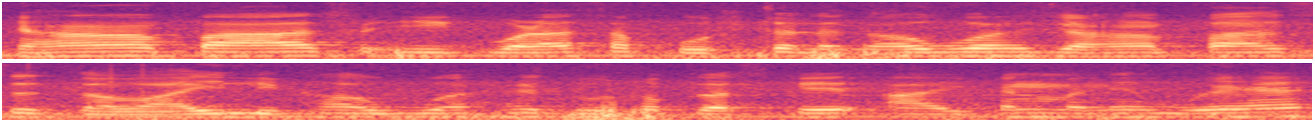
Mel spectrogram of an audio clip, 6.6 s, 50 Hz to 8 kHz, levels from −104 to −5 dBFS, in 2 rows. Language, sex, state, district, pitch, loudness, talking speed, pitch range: Hindi, male, Madhya Pradesh, Umaria, 155 Hz, -17 LUFS, 210 wpm, 150-165 Hz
